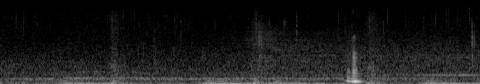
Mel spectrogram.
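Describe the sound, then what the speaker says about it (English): Rain falling in the Fallout 4 video game, a steady soft patter throughout with a brief low thud near the end and a single short spoken interjection. "I think it's just the rain"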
